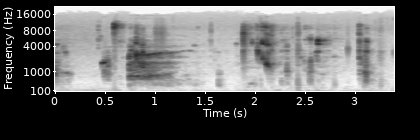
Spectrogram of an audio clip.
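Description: Wet, smacking chewing noises from a caller's mouth on a voicemail message: irregular squelchy clicks and sticky lip smacks in quick bursts, fairly loud, with no talking.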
